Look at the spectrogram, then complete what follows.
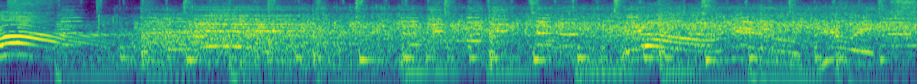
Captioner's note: audience applauding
